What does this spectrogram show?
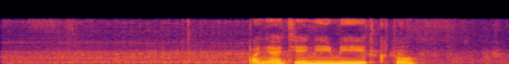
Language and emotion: Russian, neutral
